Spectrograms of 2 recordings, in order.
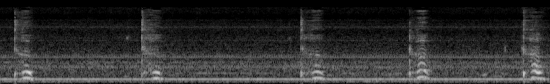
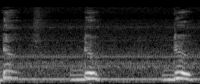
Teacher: And then with the voice part of it, you have to, when you curl your tongue like this, you do duh, duh, and you just basically release the sound that's in your vocal cords and just put a little bit more force to the tuh, tuh, tuh sound, so that it ends up being duh, duh, duh.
